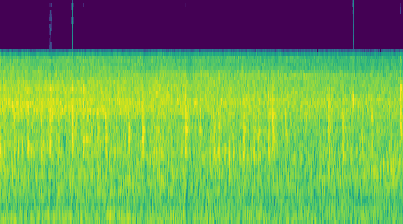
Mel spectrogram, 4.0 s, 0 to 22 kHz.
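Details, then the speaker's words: 2003 Infiniti FX45 V8, 208,000 miles, one owner, idling: light uneven knocking ticks about two per second over a rough idle; internal engine noise of unknown cause. "It's a slight, you know, engine noise in it."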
